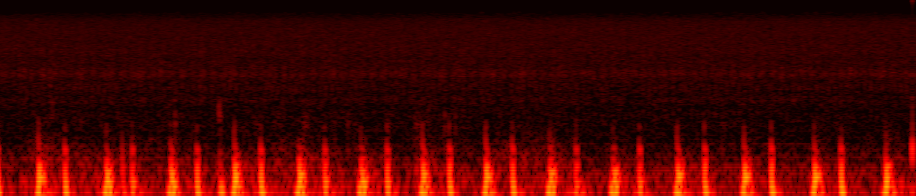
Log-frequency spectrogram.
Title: My Heartbeat Sounds I can feel my heart pounding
